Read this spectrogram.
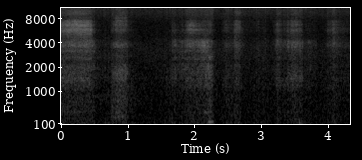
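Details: Female American Pit Bull Terrier named Isis Puppy Pants asleep indoors with her tongue out, giving unusual snores: soft, breathy, rasping bursts roughly every one to one and a half seconds in a quiet small room.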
